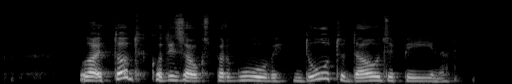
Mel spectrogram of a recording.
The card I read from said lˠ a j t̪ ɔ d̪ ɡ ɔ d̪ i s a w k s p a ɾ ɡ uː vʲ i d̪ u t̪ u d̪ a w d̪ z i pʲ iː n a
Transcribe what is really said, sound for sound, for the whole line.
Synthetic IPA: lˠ a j t̪ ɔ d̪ k ɔ d̪ i z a w k s p a ɾ ɡ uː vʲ i d̪ uː t̪ u d̪ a w d̪ z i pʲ iː n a

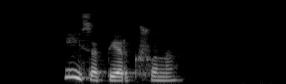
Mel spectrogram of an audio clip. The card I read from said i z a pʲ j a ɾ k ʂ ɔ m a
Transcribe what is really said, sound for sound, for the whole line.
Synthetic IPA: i s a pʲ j ɛ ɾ k ʂ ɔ n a

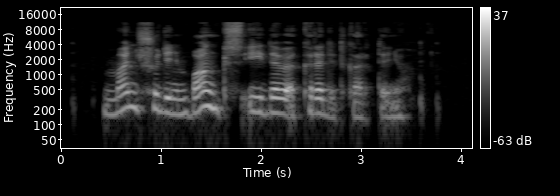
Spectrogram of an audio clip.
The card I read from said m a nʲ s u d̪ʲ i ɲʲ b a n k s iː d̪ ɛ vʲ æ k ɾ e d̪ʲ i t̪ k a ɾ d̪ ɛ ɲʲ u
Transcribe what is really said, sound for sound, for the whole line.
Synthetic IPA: m a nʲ ʃ u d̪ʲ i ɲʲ b a ŋ k s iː d̪ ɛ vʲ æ k ɾ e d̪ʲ i t̪ k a ɾ t̪ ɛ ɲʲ u

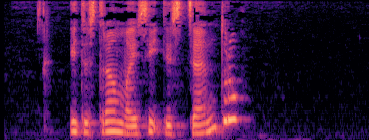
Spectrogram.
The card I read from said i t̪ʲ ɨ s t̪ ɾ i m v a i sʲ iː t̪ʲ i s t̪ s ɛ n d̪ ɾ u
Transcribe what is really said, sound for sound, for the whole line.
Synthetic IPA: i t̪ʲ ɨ s t̪ ɾ a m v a j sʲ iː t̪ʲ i s t̪ s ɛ n t̪ ɾ u

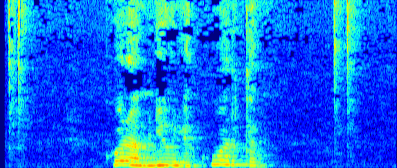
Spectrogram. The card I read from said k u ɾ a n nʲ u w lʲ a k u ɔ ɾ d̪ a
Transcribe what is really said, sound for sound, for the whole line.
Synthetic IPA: k u ɾ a m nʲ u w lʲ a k u ɔ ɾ t̪ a

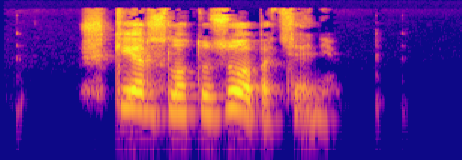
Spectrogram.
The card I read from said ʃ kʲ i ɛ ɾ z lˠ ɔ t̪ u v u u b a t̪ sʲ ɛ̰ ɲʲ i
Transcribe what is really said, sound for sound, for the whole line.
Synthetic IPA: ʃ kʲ i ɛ ɾ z lˠ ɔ t̪ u z u ɔ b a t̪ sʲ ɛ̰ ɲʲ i

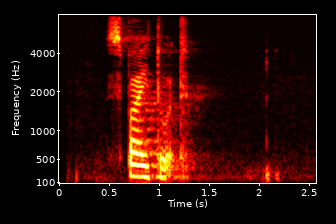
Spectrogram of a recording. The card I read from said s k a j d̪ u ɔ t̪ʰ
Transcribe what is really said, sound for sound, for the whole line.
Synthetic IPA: s p a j t̪ u ɔ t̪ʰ

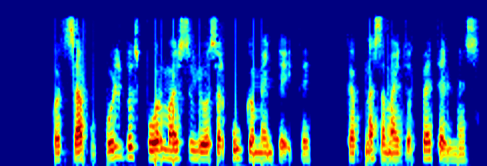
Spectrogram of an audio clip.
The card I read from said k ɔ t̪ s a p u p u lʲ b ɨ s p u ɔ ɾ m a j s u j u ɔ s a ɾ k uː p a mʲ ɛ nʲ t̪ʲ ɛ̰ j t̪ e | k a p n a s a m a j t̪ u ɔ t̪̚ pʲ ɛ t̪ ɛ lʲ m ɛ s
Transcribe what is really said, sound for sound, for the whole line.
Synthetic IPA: k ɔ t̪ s a p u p u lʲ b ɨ s p u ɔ ɾ m a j s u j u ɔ s a ɾ k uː k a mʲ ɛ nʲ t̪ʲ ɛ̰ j t̪ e | k a p n a s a m a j t̪ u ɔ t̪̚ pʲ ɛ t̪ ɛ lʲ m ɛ s

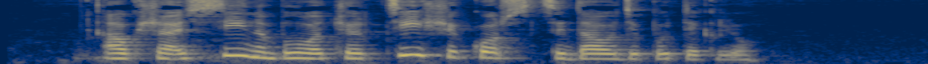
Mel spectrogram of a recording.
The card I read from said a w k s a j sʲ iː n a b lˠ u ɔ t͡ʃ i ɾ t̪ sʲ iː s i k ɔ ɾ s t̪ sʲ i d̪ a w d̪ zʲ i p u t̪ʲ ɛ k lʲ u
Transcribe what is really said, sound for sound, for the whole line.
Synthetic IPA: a w k ʃ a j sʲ iː n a b lˠ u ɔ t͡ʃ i ɾ t̪ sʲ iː ʃ i k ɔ ɾ s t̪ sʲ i d̪ a w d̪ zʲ i p u t̪ʲ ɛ k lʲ u

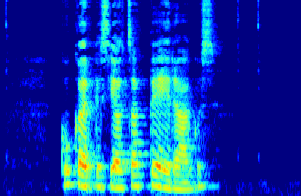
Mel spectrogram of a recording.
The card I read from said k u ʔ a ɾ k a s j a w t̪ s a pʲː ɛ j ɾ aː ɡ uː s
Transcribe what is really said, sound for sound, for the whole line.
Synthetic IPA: k u k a ɾ k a s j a w t̪ s a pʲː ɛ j ɾ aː ɡ u s

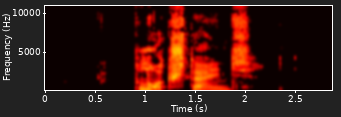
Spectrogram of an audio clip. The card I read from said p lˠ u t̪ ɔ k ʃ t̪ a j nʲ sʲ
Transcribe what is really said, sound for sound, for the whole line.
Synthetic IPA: p lˠ u ɔ k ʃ t̪ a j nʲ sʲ

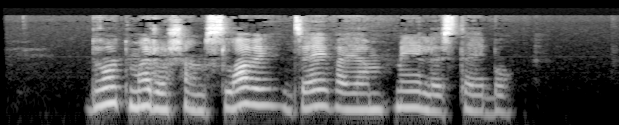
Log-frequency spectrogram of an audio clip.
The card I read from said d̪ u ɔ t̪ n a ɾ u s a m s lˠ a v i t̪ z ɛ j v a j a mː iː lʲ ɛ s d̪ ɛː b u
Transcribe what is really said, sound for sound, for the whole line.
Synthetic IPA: d̪ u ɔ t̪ m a ɾ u ʃ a m s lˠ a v i d̪ z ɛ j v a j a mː iː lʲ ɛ s t̪ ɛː b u

